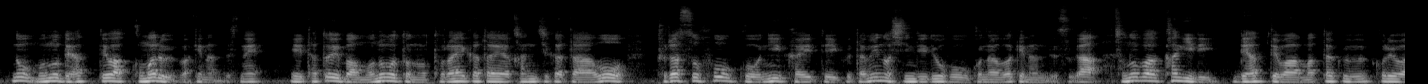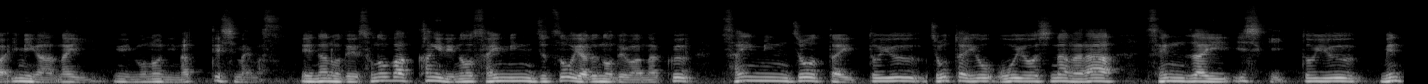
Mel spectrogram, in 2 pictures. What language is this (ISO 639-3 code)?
jpn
